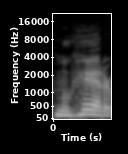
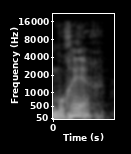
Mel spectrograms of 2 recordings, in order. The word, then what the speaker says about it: mujer: And the other thing is that, so in that case, that's a really great example, because the J in Spanish today is not pronounced J like in Portuguese. You know, you would say mujer. But in Ladino, it's mujer, the same way that Portuguese would pronounce it, or maybe French.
